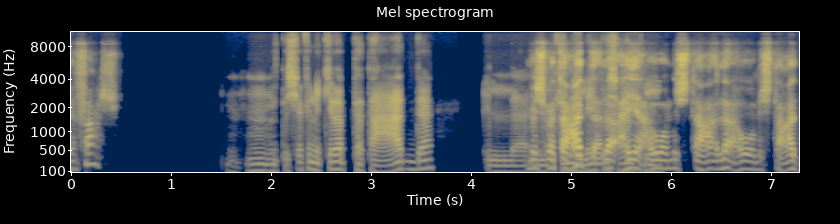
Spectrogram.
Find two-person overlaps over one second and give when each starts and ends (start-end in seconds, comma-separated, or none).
4.6-5.9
